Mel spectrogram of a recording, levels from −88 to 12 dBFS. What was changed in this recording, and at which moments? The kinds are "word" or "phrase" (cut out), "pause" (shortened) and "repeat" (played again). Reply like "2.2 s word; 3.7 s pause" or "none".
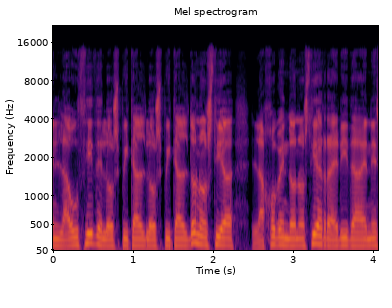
1.2 s repeat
